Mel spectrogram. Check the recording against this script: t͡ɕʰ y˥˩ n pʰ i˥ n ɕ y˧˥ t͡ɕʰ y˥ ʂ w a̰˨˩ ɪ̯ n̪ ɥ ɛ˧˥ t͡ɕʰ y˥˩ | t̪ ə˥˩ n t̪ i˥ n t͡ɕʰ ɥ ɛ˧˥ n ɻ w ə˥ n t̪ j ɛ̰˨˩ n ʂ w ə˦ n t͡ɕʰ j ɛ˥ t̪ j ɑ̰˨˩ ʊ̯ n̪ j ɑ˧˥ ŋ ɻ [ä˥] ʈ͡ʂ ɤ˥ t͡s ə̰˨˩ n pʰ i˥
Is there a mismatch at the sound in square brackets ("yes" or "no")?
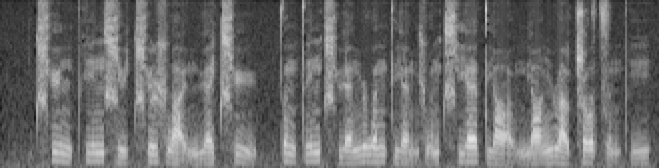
yes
